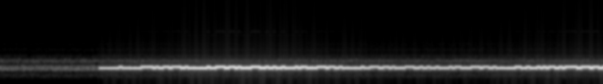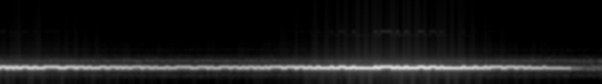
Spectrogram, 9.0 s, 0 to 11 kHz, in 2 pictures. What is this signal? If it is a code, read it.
RTTY (45.45 baud, 170 Hz shift), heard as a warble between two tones, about 2200 Hz centre, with radio static and fading. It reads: AGN? AGN? PSE RPT UR QTH DE 2E8QE K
